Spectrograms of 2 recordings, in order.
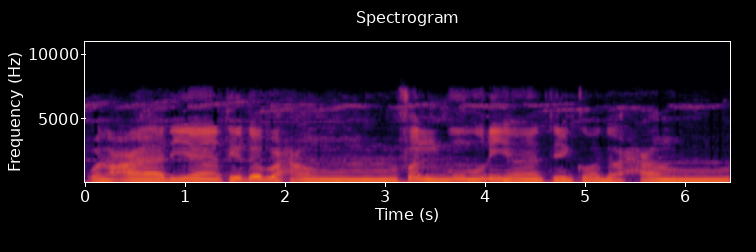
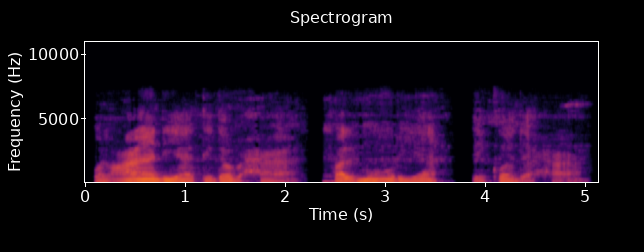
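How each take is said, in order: First: The words run on and end in an n sound. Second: The words stop and end in a long vowel. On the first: The reciter continues without stopping. "Kalau kita mau melanjutkan, maka ad-watnya batal" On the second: The reciter stops at the end of the verse. "kalau kita berhenti, kita wakaf, maka mat iwatnya dibaca"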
